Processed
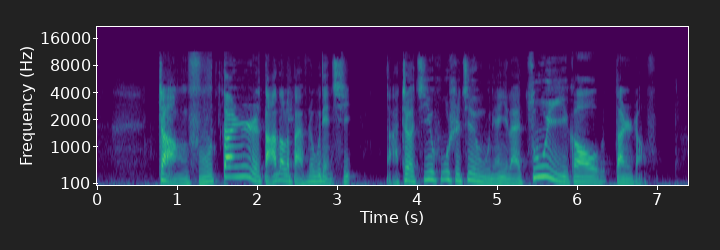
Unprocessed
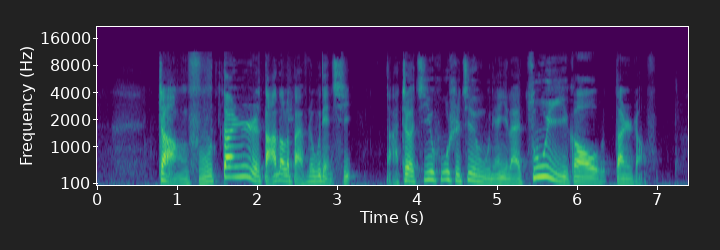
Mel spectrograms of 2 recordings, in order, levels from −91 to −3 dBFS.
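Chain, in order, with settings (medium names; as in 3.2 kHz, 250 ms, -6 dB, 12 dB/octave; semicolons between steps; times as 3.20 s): peaking EQ 400 Hz -13.5 dB 1.9 oct; trim -3 dB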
